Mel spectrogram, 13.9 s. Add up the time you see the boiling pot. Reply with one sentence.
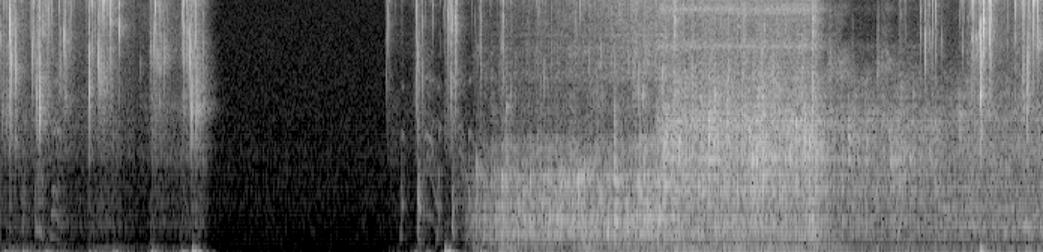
You can hear the boiling pot for 8 seconds altogether.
